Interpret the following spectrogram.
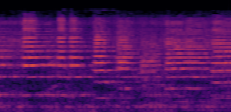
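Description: Brass band music: a run of held brass chords that change every half second or so, with a low drum thud about halfway through.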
